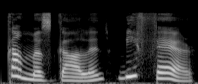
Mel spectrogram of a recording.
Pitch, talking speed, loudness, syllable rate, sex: 235 Hz, 150 wpm, -18 LUFS, 3.4 syllables/s, female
